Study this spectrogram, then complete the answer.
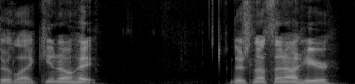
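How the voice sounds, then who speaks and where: A man speaks with an American accent and ordinary pitch variation. The sound is dry and close, with no echo. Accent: slight country accent, mostly when drinking. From rural Missouri, US Midwest. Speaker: musician. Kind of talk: interview.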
